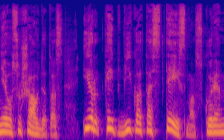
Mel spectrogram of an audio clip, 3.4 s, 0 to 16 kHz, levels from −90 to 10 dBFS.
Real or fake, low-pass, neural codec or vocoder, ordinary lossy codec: real; 14.4 kHz; none; MP3, 64 kbps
